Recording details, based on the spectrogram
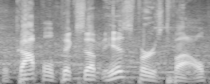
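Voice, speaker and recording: A man's voice: mid-range voice, big pitch swings, unhurried, a crowd in the background. An American man doing live play-by-play radio commentary of a basketball game from courtside in a gymnasium. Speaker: play-by-play sports announcer. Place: courtside in a packed school gymnasium. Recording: gym background noise. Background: gym ambience, bouncing basketballs.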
